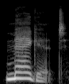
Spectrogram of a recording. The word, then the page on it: maggot: mǽgət; マァゴット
